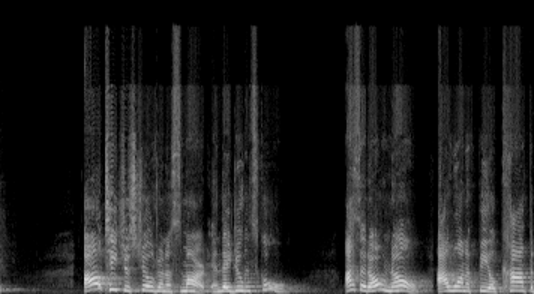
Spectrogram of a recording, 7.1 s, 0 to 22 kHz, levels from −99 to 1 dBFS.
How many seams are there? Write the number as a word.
two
